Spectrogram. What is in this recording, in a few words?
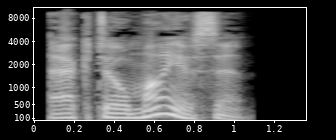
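"actomyosin", English, British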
